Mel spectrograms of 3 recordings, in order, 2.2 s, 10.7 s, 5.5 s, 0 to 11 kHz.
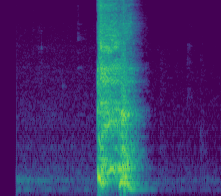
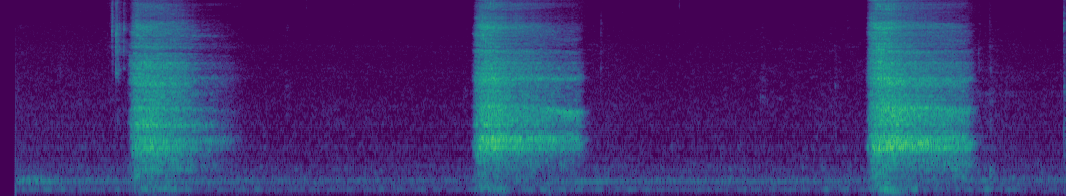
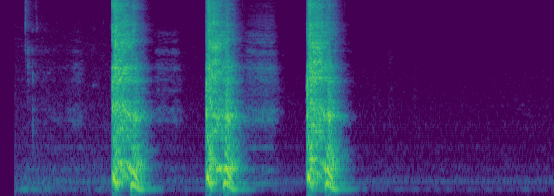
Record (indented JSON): {
  "cough_length": "2.2 s",
  "cough_amplitude": 32768,
  "cough_signal_mean_std_ratio": 0.35,
  "exhalation_length": "10.7 s",
  "exhalation_amplitude": 19400,
  "exhalation_signal_mean_std_ratio": 0.4,
  "three_cough_length": "5.5 s",
  "three_cough_amplitude": 32768,
  "three_cough_signal_mean_std_ratio": 0.36,
  "survey_phase": "beta (2021-08-13 to 2022-03-07)",
  "age": "45-64",
  "gender": "Male",
  "wearing_mask": "No",
  "symptom_none": true,
  "symptom_onset": "12 days",
  "smoker_status": "Never smoked",
  "respiratory_condition_asthma": false,
  "respiratory_condition_other": false,
  "recruitment_source": "REACT",
  "submission_delay": "2 days",
  "covid_test_result": "Negative",
  "covid_test_method": "RT-qPCR"
}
